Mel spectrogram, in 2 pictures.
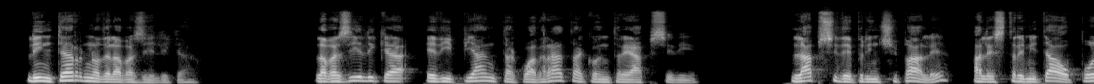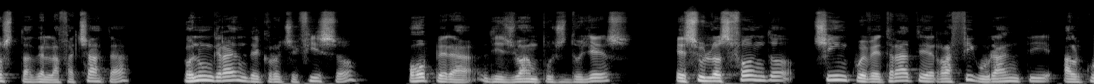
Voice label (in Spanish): Audio Italiano; TIBIDABO; audioguida italiana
